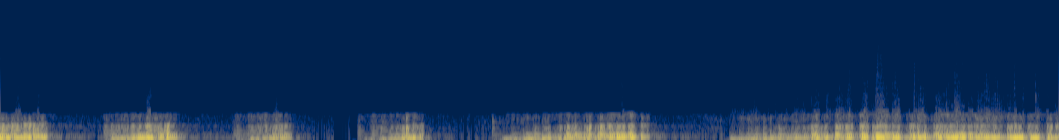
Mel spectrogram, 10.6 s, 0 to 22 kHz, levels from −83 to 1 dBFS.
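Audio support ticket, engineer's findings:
Regular ticking from 6.68 s to the end, 25 per second. Component: sample-rate converter, 44.1 kHz to 48 kHz, resampler restarted on every block. Each 40 ms block converted in isolation, so filter edges see silence or wrapped samples instead of neighbours. Small error at every block boundary, heard as ticks at the block rate, present only with signal.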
